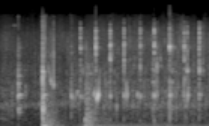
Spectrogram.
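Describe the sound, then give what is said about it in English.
Kitchen clatter of dishes and utensils clinking, with a sharp clank followed by a steady run of light metallic taps and clicks over faint running water, with no voices. “Can you tell if the surfaces in this kitchen are crawling with bacteria that could cause chronic arthritis?”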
